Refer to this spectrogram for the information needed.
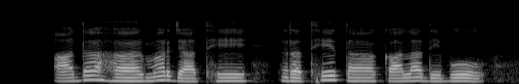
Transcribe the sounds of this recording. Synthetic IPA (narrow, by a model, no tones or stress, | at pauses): aːd̪aɦəɾməɾd͡ʒaːt̪ʰe | ɾət̪ʰet̪akaːlad̪eːboː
